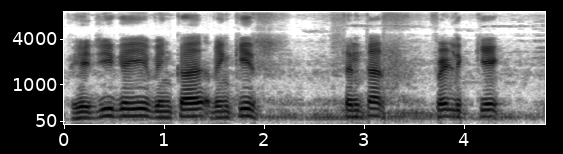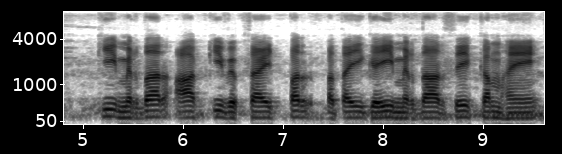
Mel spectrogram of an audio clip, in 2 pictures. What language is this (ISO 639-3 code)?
urd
